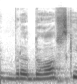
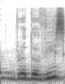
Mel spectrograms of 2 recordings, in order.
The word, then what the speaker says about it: Brodowski: engenheiro que se chamava Alexandre Brodowski ou Alexander brodovi porque ele era polonês Ah colocaram o nome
